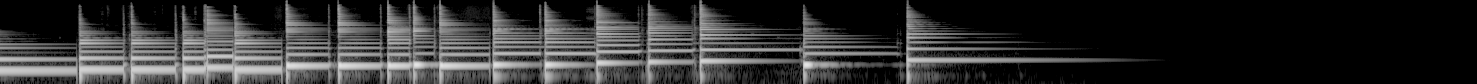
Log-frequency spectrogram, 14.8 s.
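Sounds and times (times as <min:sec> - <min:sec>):
ukulele accompaniment: 0:00.0 - 0:10.9.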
